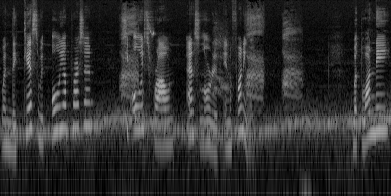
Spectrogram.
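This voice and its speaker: This very noisy clip features a young woman, Indonesian by first language, whose voice is a little high. She dramatically narrates a visual novel on stream, breaking away to react with excitement and greet her chat while game music plays.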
